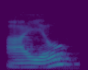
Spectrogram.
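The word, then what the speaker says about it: aisle: 이 S가 묵음이야, 묵음. 묵음이라는 건 발음이 안 된다는 얘기야, 발음이. 그래서 뭐라고 해? I'll. 섬하고 발음이 똑같아.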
